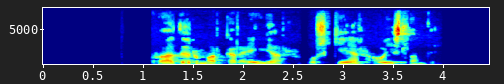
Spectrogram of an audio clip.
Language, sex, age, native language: Icelandic, male, 40-49, Icelandic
